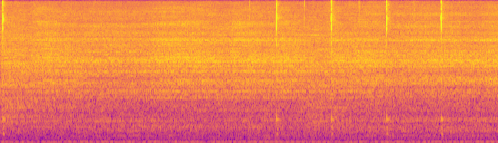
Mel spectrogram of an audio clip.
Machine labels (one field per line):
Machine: valve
